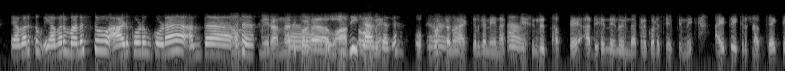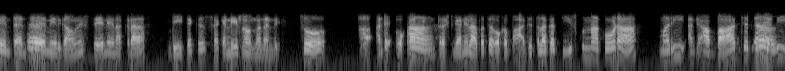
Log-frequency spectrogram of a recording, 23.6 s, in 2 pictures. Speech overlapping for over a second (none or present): present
